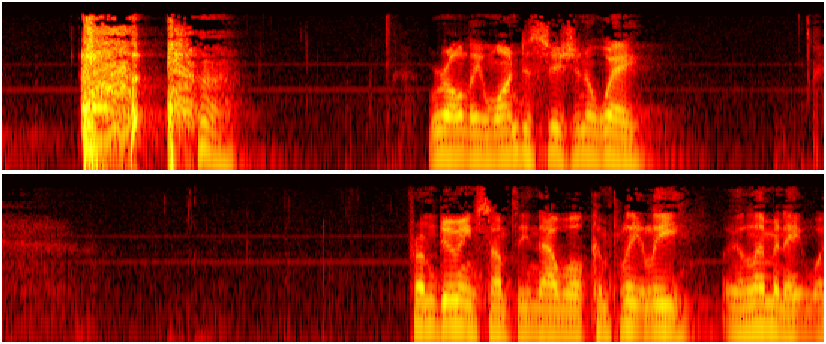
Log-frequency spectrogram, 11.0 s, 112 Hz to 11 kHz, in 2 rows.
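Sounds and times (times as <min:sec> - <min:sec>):
harsh coughing from a tickle in the throat: 0:00.5 - 0:01.7
speech: 0:01.3 - 0:01.6, 0:02.8 - 0:04.4, 0:08.2 - 0:10.9.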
